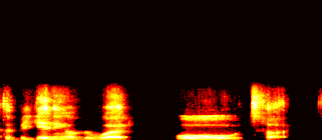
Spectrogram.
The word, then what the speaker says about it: autre: Now, this pronunciation at the beginning of the word autre. So AU together gives you what sound? Oh. Oh.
